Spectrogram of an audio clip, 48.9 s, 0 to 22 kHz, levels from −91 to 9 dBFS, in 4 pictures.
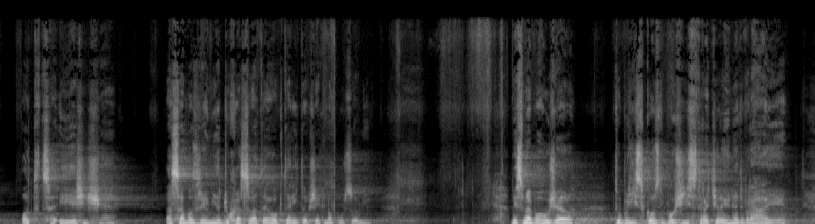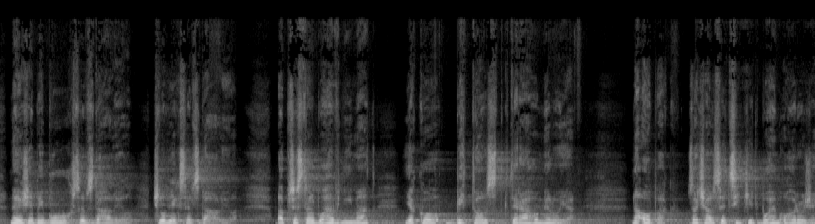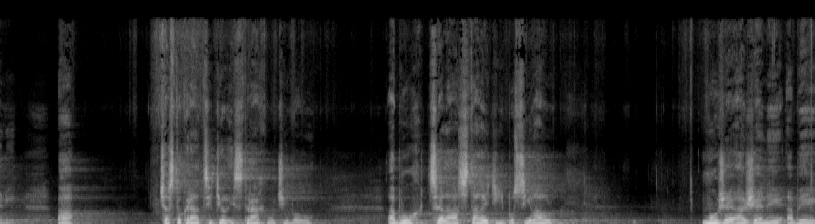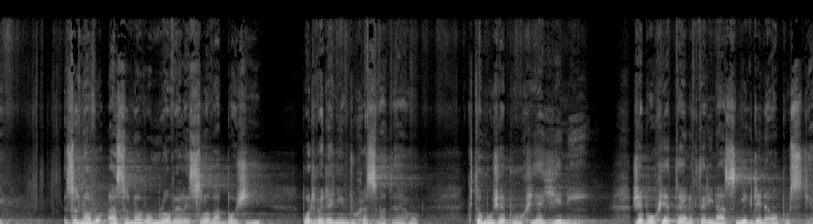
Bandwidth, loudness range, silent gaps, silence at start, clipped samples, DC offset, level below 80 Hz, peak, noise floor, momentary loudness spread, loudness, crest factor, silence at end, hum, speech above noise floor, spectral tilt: over 20 kHz; 4 LU; none; 0.35 s; under 0.1%; under 0.1%; -62 dBFS; -2 dBFS; -58 dBFS; 14 LU; -21 LUFS; 20 dB; 0 s; none; 38 dB; -5.5 dB/octave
